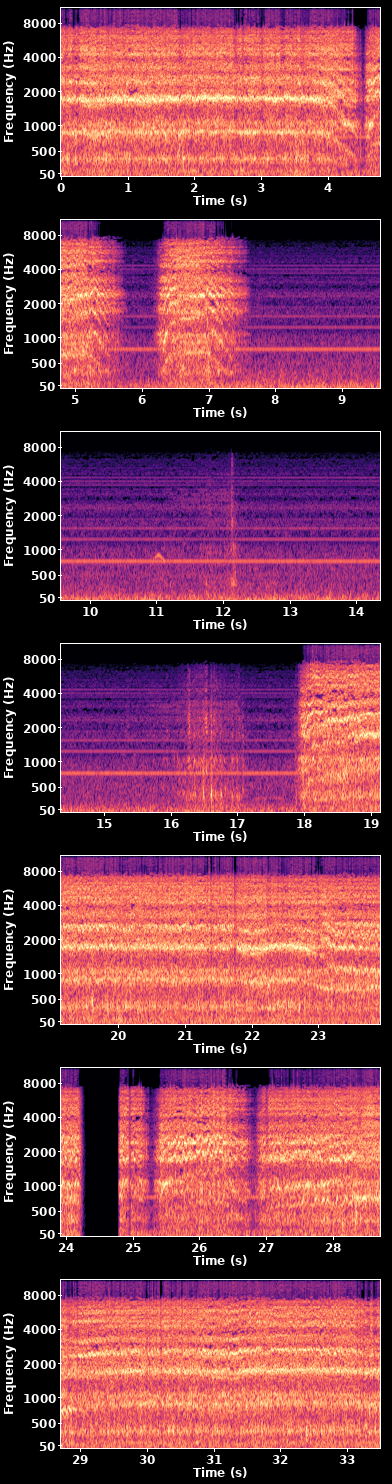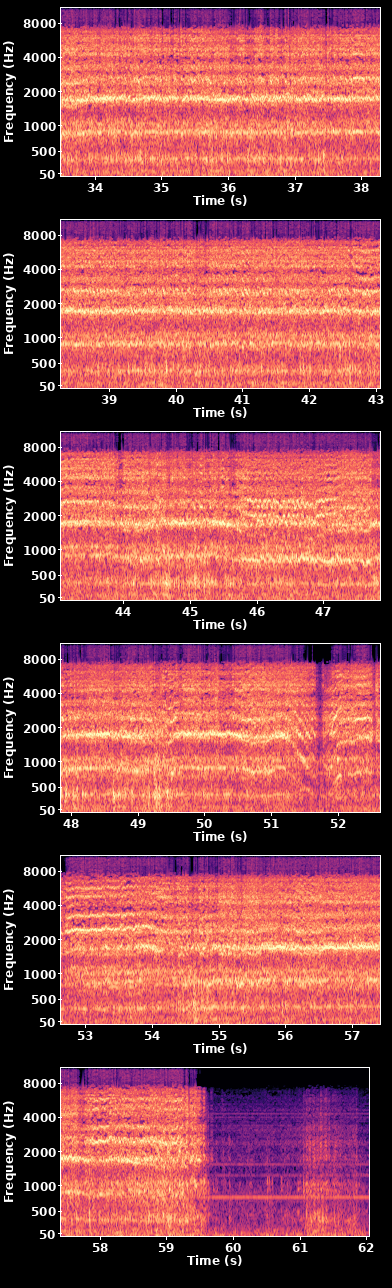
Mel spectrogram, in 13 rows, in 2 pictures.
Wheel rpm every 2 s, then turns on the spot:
230, 230, 110, 70, 0, 0, 0, 0, 10, 180, 230, 200, 160, 100, 140, 220, 230, 230, 230, 240, 230, 230, 230, 210, 210, 220, 140, 210, 220, 230, 60.
60-62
